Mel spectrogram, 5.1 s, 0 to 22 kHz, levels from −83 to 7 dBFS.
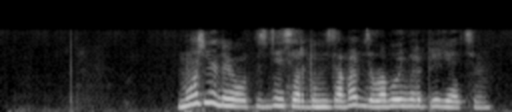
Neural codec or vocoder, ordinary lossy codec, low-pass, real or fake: codec, 16 kHz, 1 kbps, FreqCodec, larger model; AAC, 32 kbps; 7.2 kHz; fake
